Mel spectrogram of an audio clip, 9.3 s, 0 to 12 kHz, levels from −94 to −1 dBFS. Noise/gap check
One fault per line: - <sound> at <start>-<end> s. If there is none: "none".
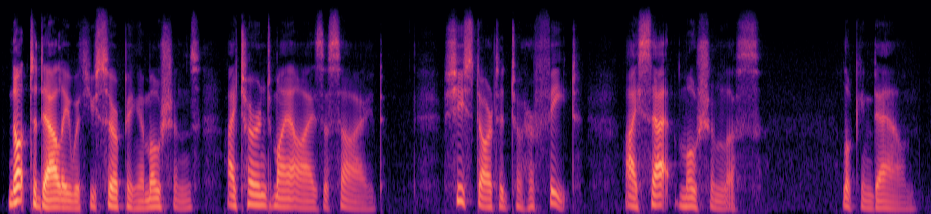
none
